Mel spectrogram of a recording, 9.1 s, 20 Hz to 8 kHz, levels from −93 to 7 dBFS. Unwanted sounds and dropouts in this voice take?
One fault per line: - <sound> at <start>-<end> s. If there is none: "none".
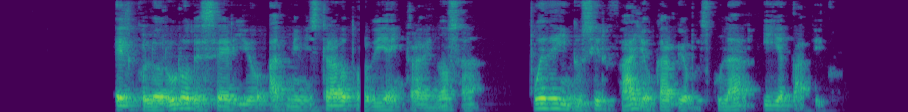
- dropout at 3.6-3.7 s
